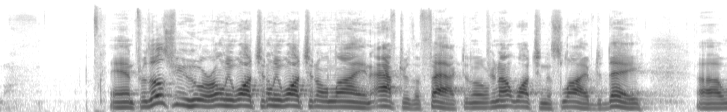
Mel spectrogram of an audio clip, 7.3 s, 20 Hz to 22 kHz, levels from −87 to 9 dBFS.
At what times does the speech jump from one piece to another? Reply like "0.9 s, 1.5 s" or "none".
1.0 s, 2.7 s, 4.9 s

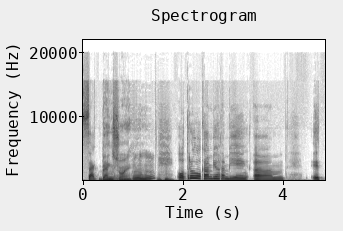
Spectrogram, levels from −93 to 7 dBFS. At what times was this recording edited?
2.3 s, 2.7 s

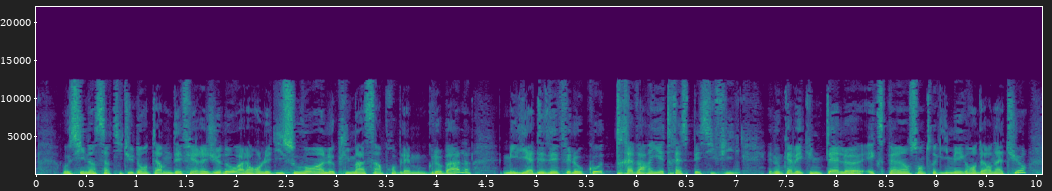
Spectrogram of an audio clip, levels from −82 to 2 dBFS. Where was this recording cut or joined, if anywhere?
none

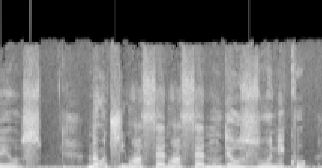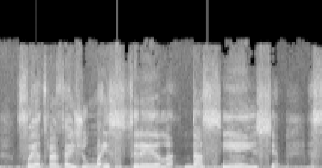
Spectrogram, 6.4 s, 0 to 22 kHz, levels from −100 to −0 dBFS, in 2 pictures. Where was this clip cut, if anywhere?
1.7 s

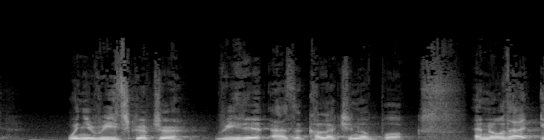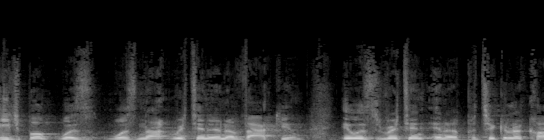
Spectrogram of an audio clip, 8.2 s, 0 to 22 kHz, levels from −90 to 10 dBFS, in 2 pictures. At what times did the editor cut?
1.5 s, 3.5 s

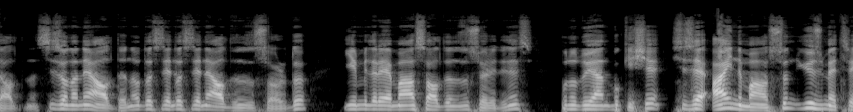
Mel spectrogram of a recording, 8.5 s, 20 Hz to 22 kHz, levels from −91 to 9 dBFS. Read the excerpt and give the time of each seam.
1.7 s, 6.7 s

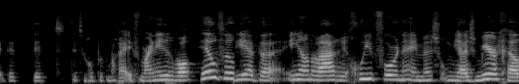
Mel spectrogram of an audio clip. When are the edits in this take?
2.3 s, 3.5 s

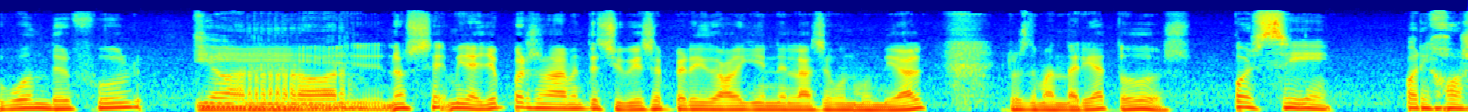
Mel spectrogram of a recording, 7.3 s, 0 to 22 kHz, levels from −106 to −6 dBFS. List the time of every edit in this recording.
4.3 s

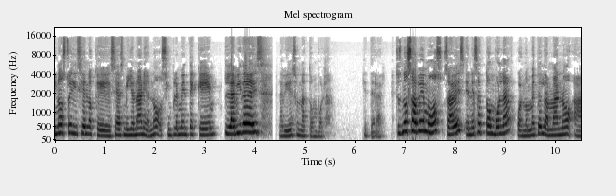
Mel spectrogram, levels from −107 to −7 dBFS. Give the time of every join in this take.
3.3 s, 4.4 s, 6.7 s

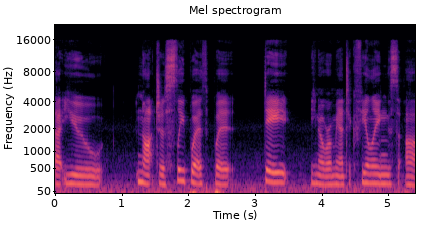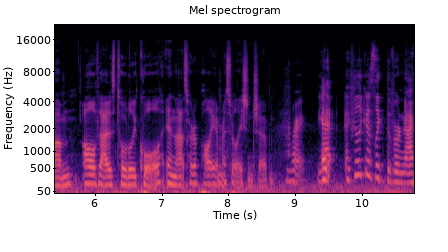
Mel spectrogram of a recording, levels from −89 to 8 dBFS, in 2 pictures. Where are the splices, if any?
none

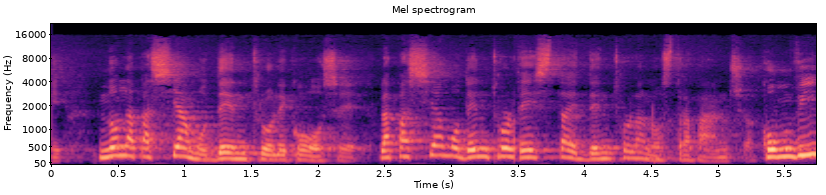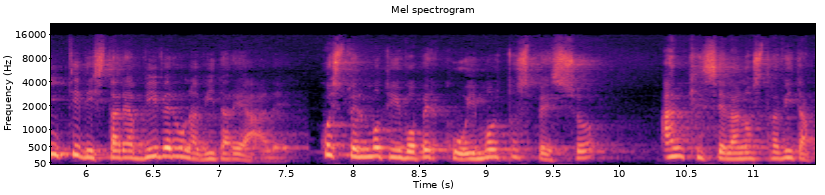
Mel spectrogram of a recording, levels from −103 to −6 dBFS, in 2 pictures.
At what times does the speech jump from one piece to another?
2.4 s, 3.5 s, 7.7 s

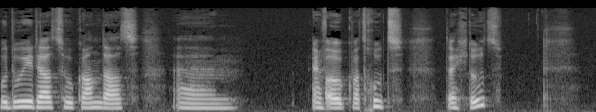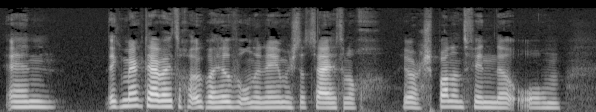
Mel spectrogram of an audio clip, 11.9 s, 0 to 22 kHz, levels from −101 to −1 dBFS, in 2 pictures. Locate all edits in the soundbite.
3.3 s, 4.7 s, 8.0 s, 9.4 s

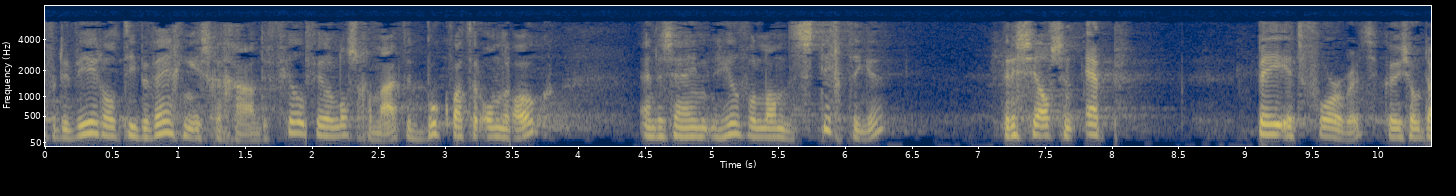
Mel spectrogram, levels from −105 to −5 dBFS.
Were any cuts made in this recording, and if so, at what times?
2.0 s, 3.5 s, 5.0 s

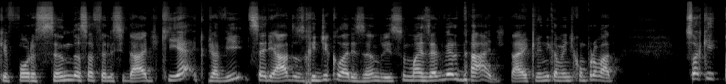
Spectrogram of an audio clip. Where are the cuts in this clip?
2.1 s

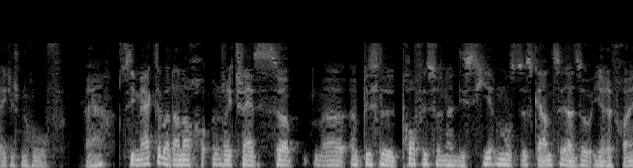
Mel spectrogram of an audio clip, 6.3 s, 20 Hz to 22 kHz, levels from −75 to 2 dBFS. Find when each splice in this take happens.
1.1 s, 2.2 s, 2.5 s

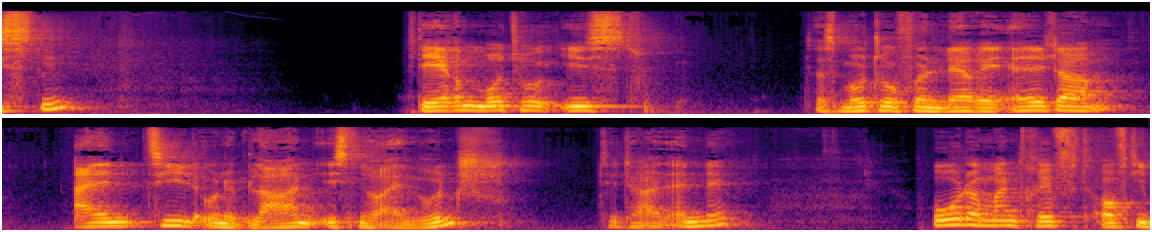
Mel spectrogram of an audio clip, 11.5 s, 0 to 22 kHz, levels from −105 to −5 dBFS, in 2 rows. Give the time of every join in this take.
none

